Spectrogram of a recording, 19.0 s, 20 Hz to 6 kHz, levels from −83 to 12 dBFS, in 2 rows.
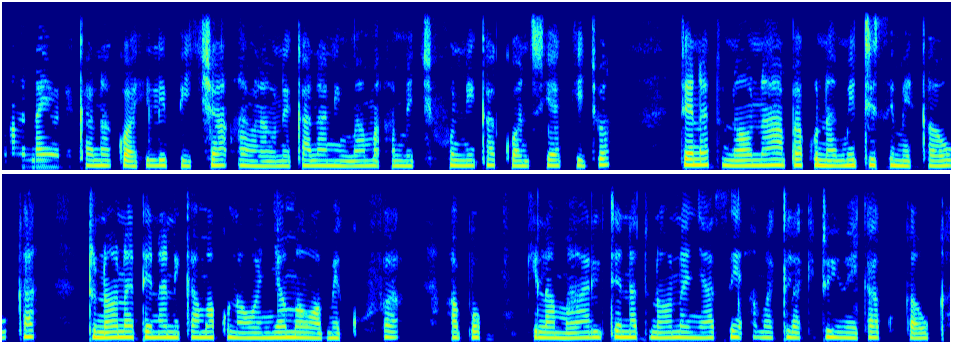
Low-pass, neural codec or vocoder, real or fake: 5.4 kHz; none; real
